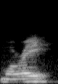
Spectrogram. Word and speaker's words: Moret: in a roger moray i think you pronounce his name or moret in english is probably moret than french it's moray and and also kenny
